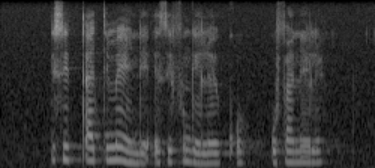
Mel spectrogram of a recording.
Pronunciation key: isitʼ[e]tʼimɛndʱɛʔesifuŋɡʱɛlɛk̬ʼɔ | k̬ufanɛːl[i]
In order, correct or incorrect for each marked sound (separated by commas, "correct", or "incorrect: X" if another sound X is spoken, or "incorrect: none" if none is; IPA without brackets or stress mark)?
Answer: incorrect: a, incorrect: ɛ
